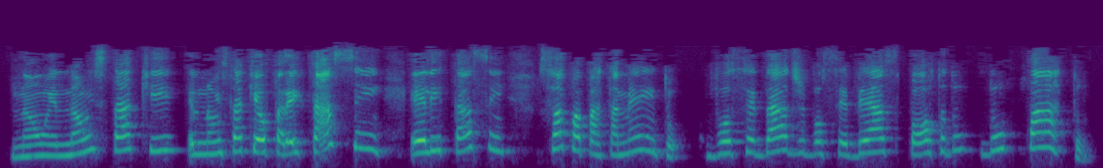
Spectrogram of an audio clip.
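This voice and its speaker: High-voiced woman giving testimony. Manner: emotional, rushed retelling with quoted dialogue. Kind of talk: recounting events in a formal statement. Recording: dull lo-fi recording.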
